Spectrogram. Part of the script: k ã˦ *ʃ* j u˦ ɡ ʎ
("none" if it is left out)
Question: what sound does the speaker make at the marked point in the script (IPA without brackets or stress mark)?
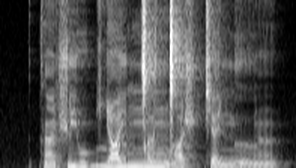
ʃ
